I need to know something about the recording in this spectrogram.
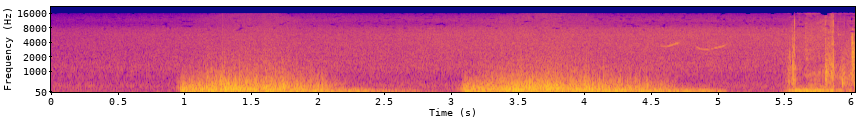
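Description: A deep whoosh sounds as a game menu opens and closes.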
